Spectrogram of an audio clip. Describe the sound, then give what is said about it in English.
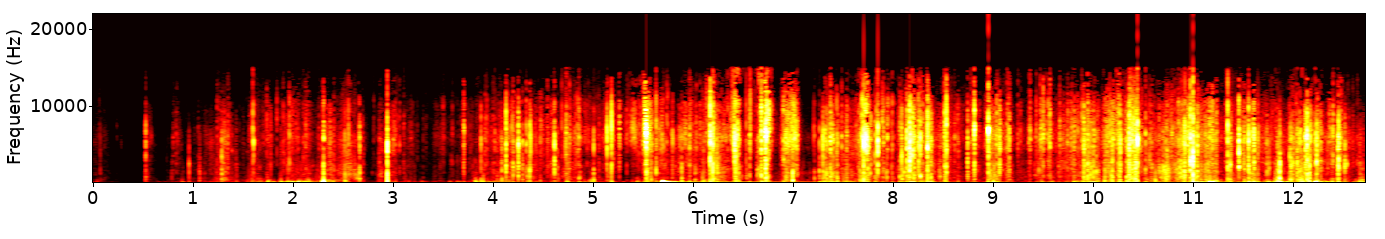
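Paper crinkling and tearing as a mailed letter envelope is ripped open: many dense, crackly rips and rustles that start after a quiet moment and continue steadily to the end. “We have one letter. Let's do some ASMR opening of the letter.”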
